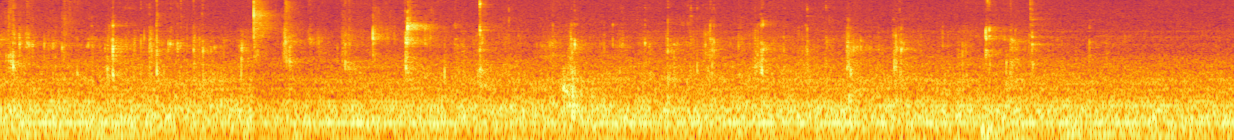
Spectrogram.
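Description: Close-miked chewing of lobster meat, with many soft wet clicks and smacks of the mouth, over a steady low hum.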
